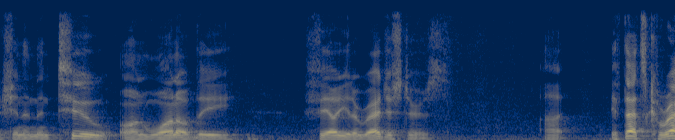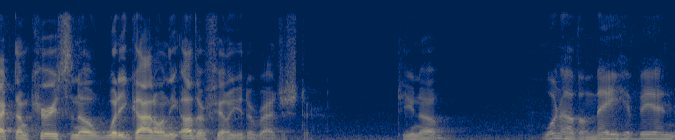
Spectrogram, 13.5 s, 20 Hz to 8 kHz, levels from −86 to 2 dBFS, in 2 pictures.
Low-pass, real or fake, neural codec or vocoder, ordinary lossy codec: 7.2 kHz; real; none; Opus, 64 kbps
